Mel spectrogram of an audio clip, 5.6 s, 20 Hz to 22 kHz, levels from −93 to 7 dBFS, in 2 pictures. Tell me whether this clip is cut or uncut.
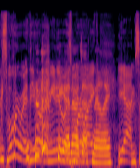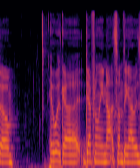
cut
